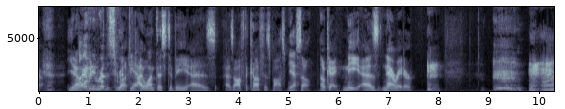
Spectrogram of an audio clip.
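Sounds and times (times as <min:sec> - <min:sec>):
speech: 0:00.0 - 0:08.2, 0:08.8 - 0:10.3
person clearing throat: 0:07.8 - 0:08.1, 0:09.1 - 0:10.3.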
